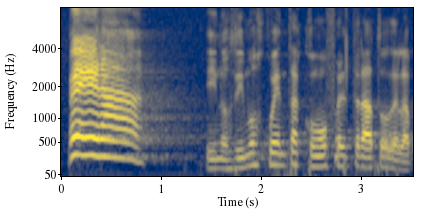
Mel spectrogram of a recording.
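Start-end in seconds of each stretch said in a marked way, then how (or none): 0.1-0.9 sharp raised shout of a name; imitated yell at toys. Little girl mimicking her teacher, yelling at her toys. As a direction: bark the name like a strict teacher. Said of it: "les empezó a gritar".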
